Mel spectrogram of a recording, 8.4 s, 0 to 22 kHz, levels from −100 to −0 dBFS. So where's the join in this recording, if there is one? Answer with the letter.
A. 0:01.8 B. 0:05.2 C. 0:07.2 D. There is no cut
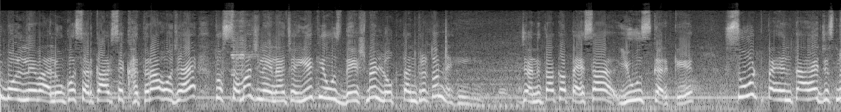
B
